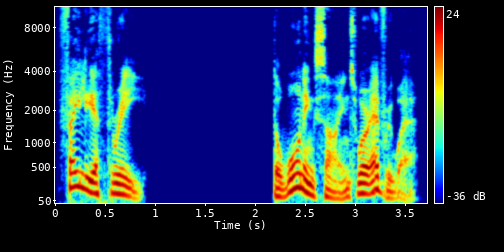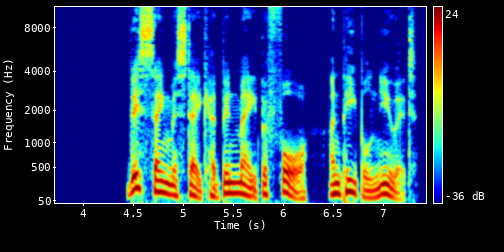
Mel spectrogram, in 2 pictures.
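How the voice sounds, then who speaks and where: A man narrates a history explainer in a husky, slightly breathy voice. His pitch rises and falls a great deal as he delivers punchy, dramatic lines and throws out rhetorical questions. The recording is close and dry, with no room sound. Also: sing-song, moderate pace, long pauses, a little mellow, no echo. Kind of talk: scripted documentary narration.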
